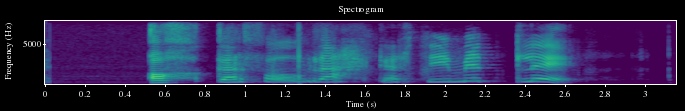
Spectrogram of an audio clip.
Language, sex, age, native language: Icelandic, female, 10, Icelandic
